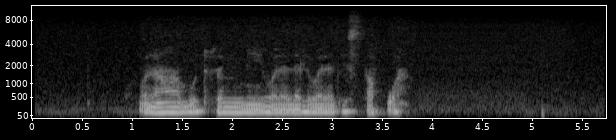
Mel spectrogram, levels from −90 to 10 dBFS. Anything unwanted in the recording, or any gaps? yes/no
no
